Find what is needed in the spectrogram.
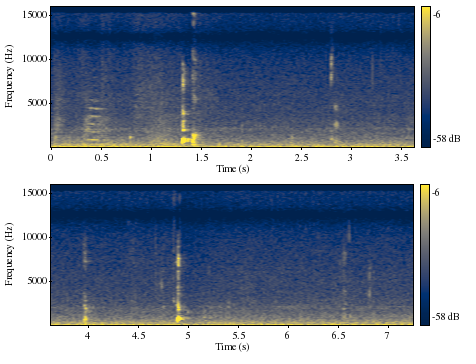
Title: Double trouble hiccup's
